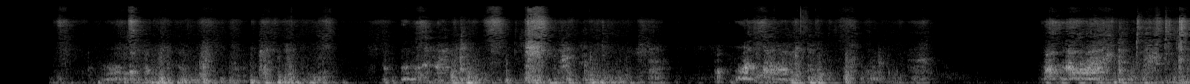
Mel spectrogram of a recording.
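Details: English Bull Terriers greet each other after their morning walk and breakfast, a daily ritual, with excited whines, whimpers and panting in quick, uneven bursts.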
